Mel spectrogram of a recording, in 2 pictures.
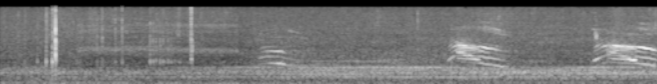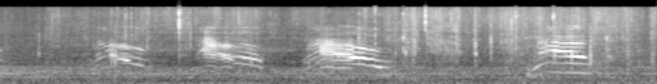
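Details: Siamese cats Otani and Yozora talking and howling while hiking off-leash through a small forest; a run of arched, harmonic meows starts after a quiet opening and repeats roughly every second, growing louder, over steady low outdoor hum.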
